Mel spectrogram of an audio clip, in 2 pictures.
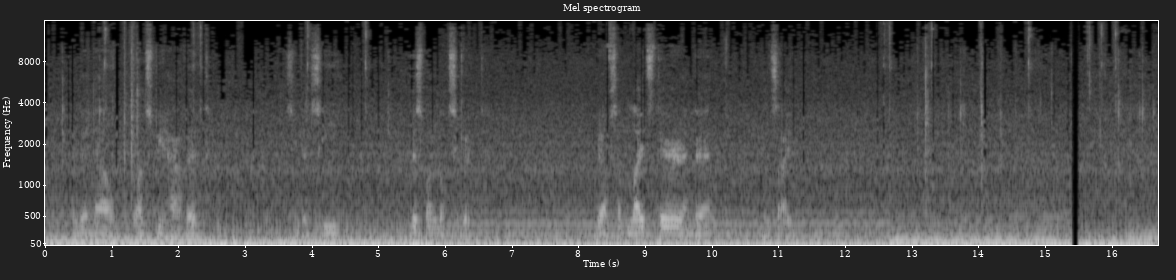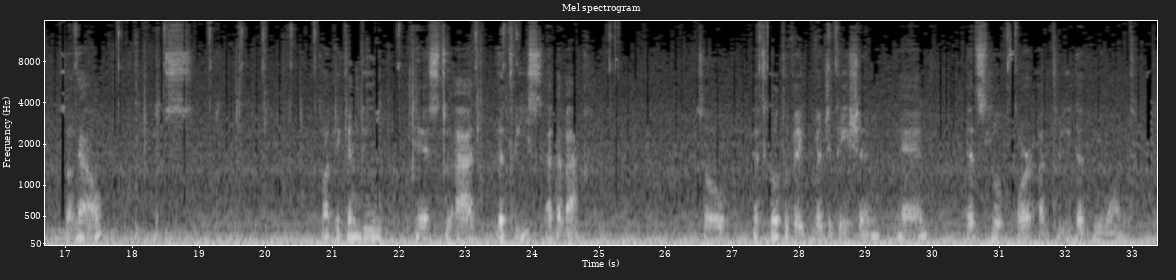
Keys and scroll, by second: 0.5 a, 1.1 Escape, 1.3 Escape, 2.7-3.4 w, 3.8 e, 8.6-9.4 typing, 12.8-14.7 typing, 15.9-23.1 typing, 33.0-33.3 typing.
